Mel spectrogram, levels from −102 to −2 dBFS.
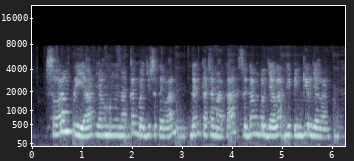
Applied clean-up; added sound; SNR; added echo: neural separator model SepFormer DNS4.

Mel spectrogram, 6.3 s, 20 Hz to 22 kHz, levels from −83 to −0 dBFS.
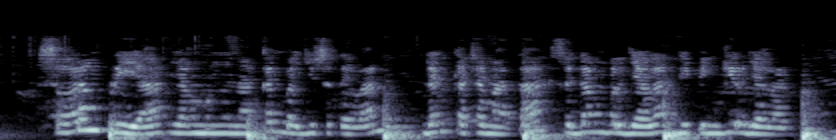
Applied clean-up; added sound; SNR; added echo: classical method WPE with log-MMSE.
